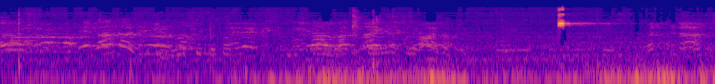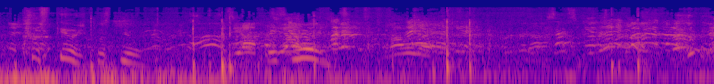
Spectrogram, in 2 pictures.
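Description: Men shout and call out to each other outdoors.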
